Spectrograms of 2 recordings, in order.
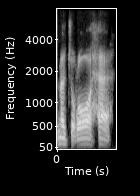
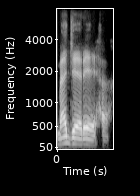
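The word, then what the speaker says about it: مَجْرٰىهَا: It's written as majraha, but it is pronounced as Bismillahi majreha.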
